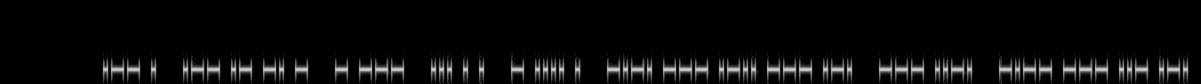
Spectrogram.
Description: Morse code, heard as a keyed tone, about 31 wpm, 700 Hz. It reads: WE WANT TO SEE THE COLOR OF YOUR
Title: Sentences from Top 1000 Words - Review Part 2 - 30wpm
